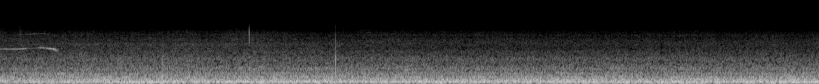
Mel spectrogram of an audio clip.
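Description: Steady low drone of a Yutong coach's engine and tyres on the road, heard from inside the driver's cab while cruising at motorway speed.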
